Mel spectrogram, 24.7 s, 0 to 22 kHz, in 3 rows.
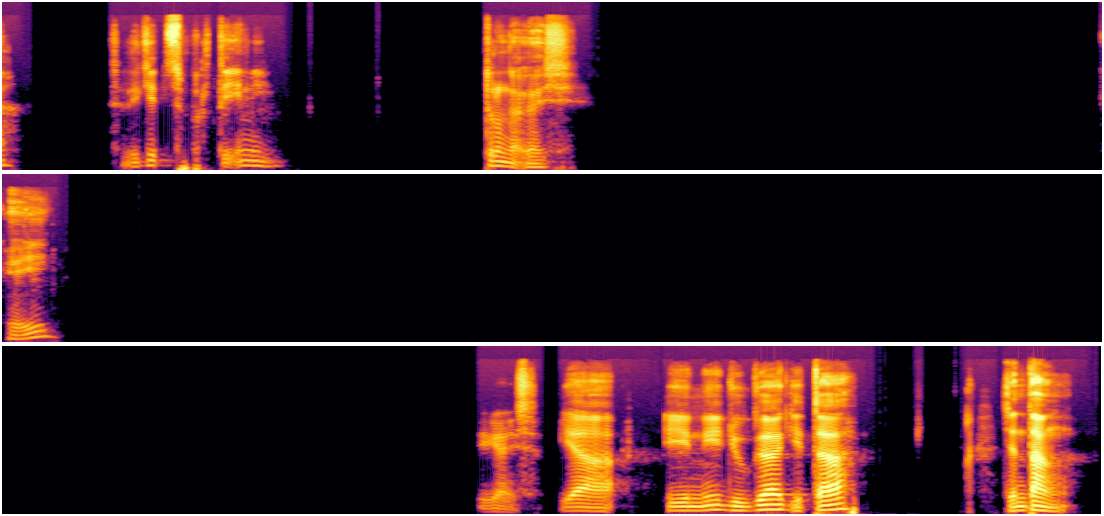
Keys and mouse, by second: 1.4 Tab, 1.8 alt+middle drag, 2.7-3.4 alt+middle drag, 8.6 alt+middle drag, 9.1 Tab, 10.0 alt+middle click, 10.5-11.8 drag, 11.9 shift+click, 12.3 click, 13.3 Tab, 13.6-14.6 alt+middle drag, 15.0 Tab, 15.9 click, 16.7 alt+middle click, 17.0 Tab, 17.4-17.8 alt+middle drag, 17.9 click, 18.4-19.3 alt+middle drag, 19.4 alt+shift+middle click, 20.3 click, 21.1 alt+shift+middle drag, 24.4 click.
